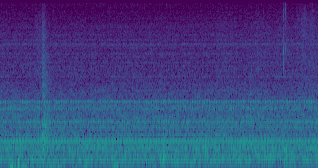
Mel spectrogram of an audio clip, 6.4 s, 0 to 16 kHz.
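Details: Vintage Westinghouse fridge compressor started in a cold room: a soft, steady hum with no knocking or rattle, drawing 2.4 amps against a 3.2-amp nameplate rating; frost on a line shows it is cooling; healthy.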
